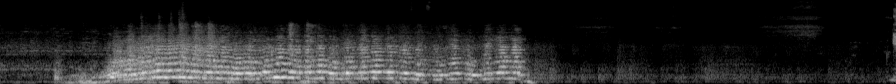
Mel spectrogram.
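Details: North House washing machine in final spin: loud wavering squeal about four seconds as drum spins, then near silence; owner suspects slipping drive belt, not confirmed; grinding noise also reported earlier.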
